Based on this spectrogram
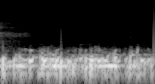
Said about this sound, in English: It's a microphone inside of boiling water. Captain, it is the sound of a recording underwater. You should keep that effect going, and we can just like riff over it for a minute.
